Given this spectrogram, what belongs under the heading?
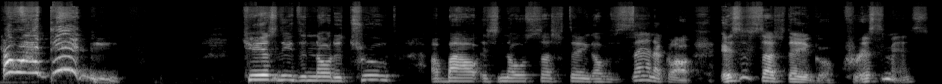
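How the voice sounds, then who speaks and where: A man in casual chat argues his point with playful emphasis and frequent laughs. His tone is bright and forward, and he talks slowly with a widely swinging pitch. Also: animated.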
